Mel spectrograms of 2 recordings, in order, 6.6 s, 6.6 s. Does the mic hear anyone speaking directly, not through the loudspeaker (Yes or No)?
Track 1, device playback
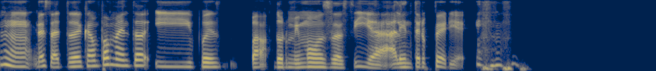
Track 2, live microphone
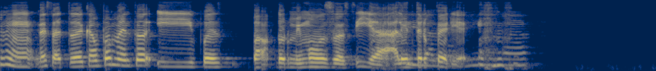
Yes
